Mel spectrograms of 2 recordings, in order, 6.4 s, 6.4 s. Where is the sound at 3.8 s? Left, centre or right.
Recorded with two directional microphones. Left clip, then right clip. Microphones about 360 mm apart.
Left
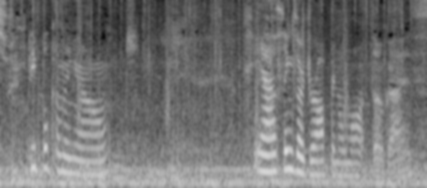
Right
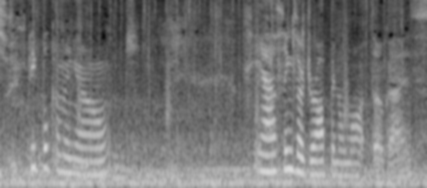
Centre.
